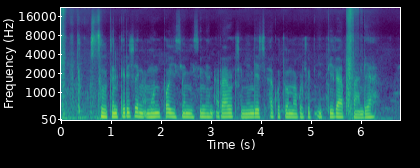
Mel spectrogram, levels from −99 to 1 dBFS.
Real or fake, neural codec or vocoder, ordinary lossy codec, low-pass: fake; codec, 44.1 kHz, 7.8 kbps, DAC; none; none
